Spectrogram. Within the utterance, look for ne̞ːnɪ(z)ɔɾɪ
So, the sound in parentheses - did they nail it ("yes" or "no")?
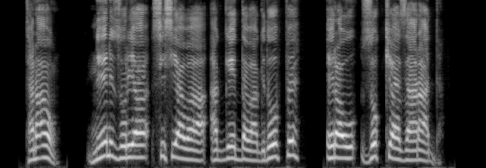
yes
